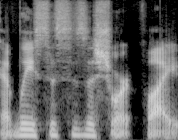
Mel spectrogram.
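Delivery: soft and quiet, under the breath.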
